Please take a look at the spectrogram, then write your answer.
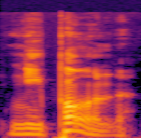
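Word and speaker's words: Nippon: during the tang dynasty Japanese scholars of Chinese adopted the name with the Japanese pronunciations of the kanji characters also borrowed from China which after a series of sound changes became neon and neap on both pronunciations use today this is what lies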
